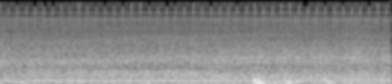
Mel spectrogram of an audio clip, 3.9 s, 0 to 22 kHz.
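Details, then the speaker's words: 1985 BMW 325e E30, parked four years, after new fuel pumps, crank sensors, filter, plugs, distributor and rotor: starts easily, steady low idle with only faint bumps, normal idle. "but I would as soon as I switch I have a spark on a coil and a car started really easy as you can see"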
